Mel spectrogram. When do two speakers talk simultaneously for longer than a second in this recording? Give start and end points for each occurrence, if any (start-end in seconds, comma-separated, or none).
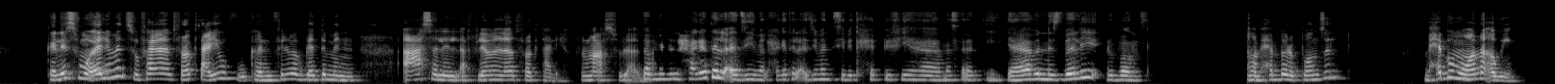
none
